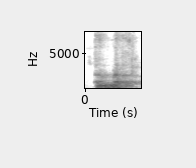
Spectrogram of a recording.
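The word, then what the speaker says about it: אמת: make up this word, emet, an aleph, a mem, and a tav. And aleph is silent, but it has an a sound, emet, and that's a mem, and that's a tav, emet.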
